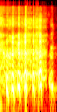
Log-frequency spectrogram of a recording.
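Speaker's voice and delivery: a high, real, teary laugh; half-wailing laugh of being moved; tearful laugh. Real, not acted. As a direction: laugh as if close to crying. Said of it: "on the verge of wailing".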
